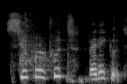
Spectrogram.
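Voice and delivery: high, upbeat praise; teacher praising a student's answer, excited; bright praise. Real, not acted. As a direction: cheer the student on. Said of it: "praising student".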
